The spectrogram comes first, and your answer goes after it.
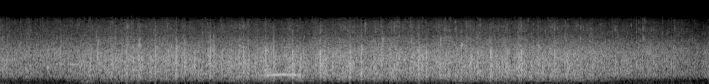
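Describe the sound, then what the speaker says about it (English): A large TEDx audience claps loudly and steadily for several seconds, a dense wash of applause that holds evenly before easing slightly at the end. "Clap your hands as loud as you can."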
